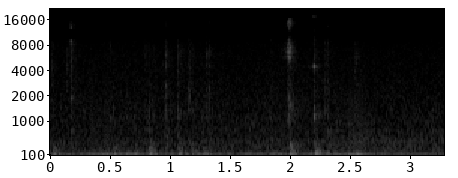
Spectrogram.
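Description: Someone typing a formula on a computer keyboard, a quick run of soft, close key clicks with brief pauses between bursts, heard alone without talk.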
